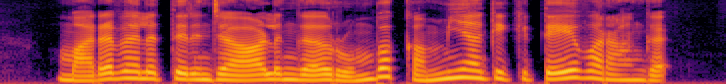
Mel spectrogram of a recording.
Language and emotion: Tamil, sad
